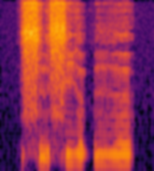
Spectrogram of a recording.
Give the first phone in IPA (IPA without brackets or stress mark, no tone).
s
